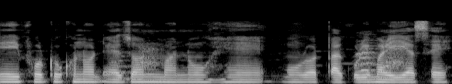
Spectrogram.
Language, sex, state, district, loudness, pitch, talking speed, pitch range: Assamese, male, Assam, Sonitpur, -20 LUFS, 110 Hz, 120 wpm, 110-115 Hz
